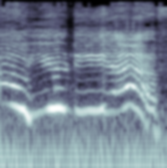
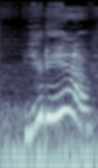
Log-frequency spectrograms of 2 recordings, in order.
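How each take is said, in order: First: The letters are said slowly and separately. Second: The letters are run together quickly. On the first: It is spelled out as separate letters. The speaker calls it right. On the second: It is taken as one word, a name. The speaker calls it wrong.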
